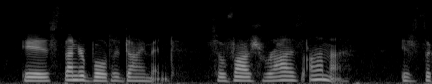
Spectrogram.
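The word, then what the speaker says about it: Vajrasana: So, vaj razanna is the correct pronunciation of the entire Sanskrit word.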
